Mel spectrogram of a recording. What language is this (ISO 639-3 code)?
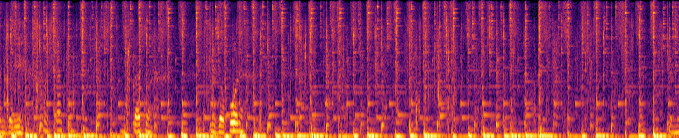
por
